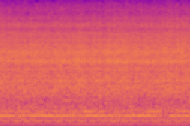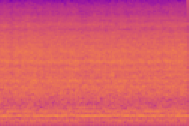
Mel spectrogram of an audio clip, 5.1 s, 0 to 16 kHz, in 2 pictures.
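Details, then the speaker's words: Husqvarna LT1538 riding mower, Kohler CV15 single-cylinder with manual PTO, that had been quitting while mowing; now warmed up and idled down it holds a steady, even beat with no surging, running smoothly despite a dead battery. "see little idle down runs good and [Applause] smooth I was mowing a little bit back here with it I think we'll be okay"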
